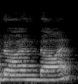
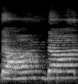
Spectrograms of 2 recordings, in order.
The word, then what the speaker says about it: Dawn: So that was the, instead of Down, Down, it was Dawn, Dawn, because that is how his name is spelled, D-A-W-N.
